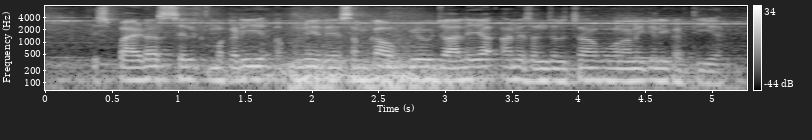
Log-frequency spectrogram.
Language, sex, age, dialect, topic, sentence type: Hindi, male, 25-30, Kanauji Braj Bhasha, agriculture, statement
